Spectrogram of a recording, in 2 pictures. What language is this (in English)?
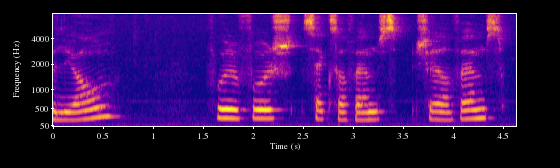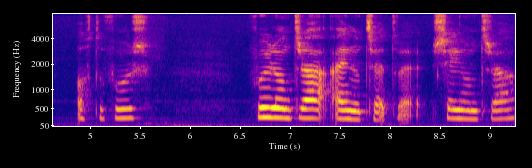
Faroese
